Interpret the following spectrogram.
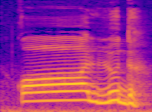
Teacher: لام کو ہم نے دال کے ساتھ ملانا ہے تو دال کے اوپر کلکلا کرنا ہے، کیونکہ دال حروف کلکلا میں شامل ہے.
